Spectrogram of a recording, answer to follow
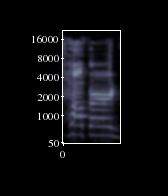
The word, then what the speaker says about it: Hufford: And she's like, yeah, by the way, it's HUFFORD, just saying.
